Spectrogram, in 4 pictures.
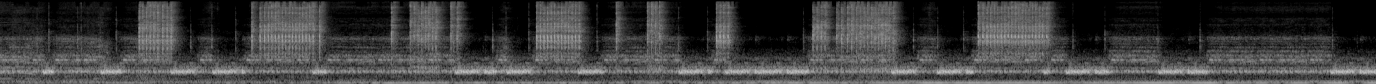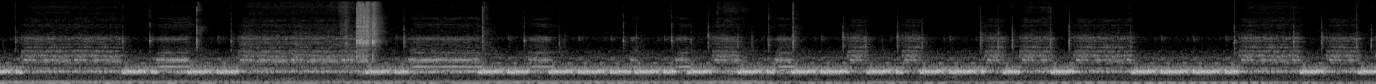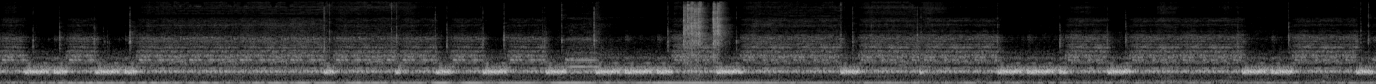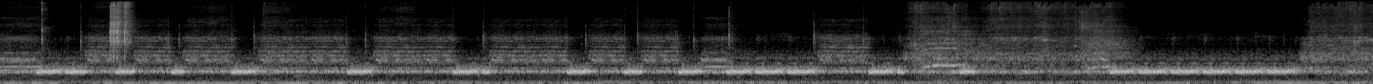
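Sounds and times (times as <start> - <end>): small electric motor whining: 0.0 - 23.1, 50.2 - 53.0, 54.2 - 55.0
small electric motors whining: 0.0 - 55.0.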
